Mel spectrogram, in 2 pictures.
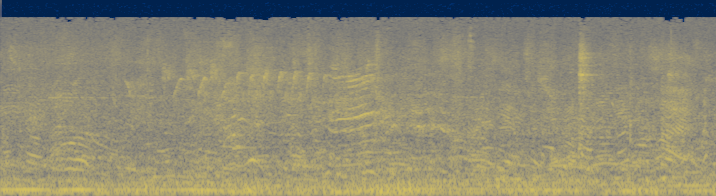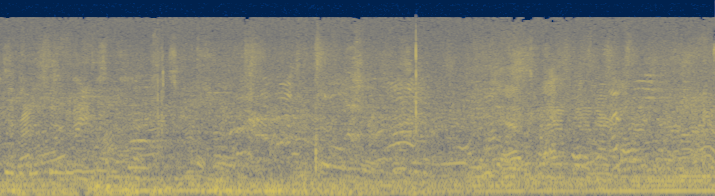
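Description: Several men talk with one another nearby, outdoors.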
